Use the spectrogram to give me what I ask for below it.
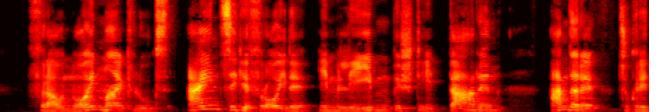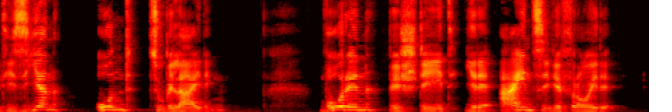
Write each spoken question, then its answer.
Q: Worin besteht ihre einzige Freude?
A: Darin, andere zu kritisieren und und zu beleidigen.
